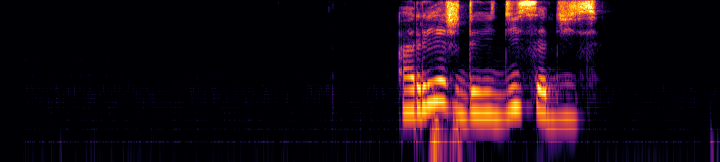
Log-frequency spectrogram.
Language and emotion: Russian, angry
